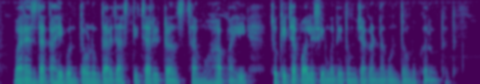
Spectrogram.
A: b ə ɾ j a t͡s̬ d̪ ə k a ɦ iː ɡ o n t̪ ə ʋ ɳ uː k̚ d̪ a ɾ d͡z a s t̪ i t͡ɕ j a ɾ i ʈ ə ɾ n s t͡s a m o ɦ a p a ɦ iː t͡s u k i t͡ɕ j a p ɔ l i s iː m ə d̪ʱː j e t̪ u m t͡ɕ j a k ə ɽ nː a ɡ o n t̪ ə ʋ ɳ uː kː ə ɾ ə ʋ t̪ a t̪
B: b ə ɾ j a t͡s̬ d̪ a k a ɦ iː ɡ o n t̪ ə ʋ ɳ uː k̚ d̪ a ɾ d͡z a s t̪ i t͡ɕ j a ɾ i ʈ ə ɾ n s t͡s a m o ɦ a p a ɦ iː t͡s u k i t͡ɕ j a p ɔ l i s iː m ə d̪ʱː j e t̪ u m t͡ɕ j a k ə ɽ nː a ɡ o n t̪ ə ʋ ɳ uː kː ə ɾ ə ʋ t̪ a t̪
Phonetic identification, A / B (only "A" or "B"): B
